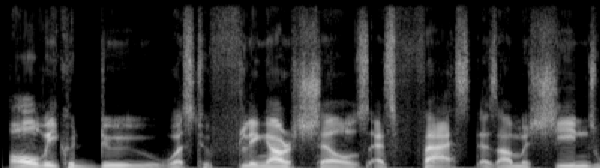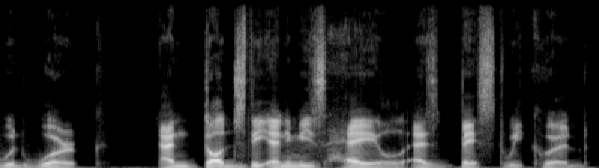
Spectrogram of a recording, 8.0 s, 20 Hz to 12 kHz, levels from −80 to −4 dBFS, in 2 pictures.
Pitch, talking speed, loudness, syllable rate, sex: 95 Hz, 190 wpm, -22 LUFS, 4.0 syllables/s, male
